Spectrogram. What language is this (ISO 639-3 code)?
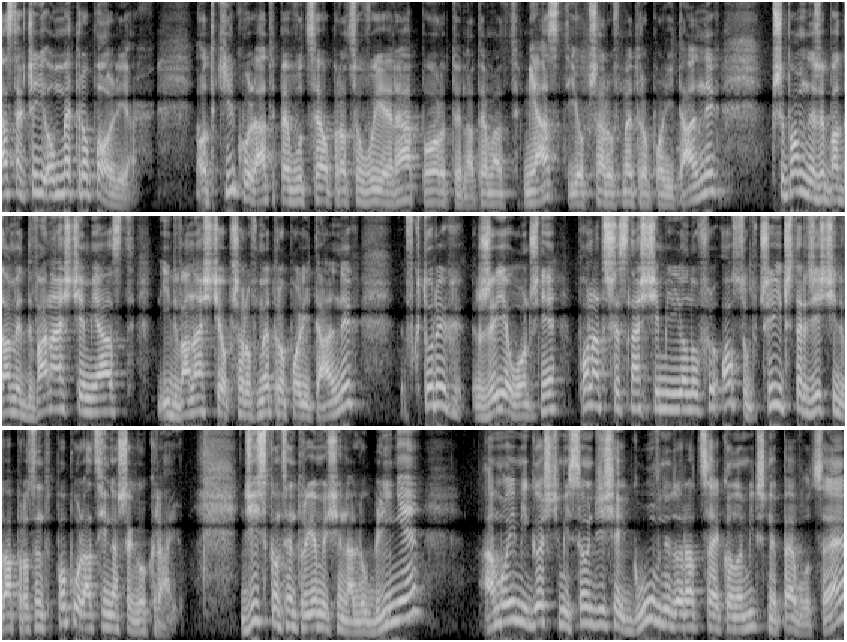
pol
